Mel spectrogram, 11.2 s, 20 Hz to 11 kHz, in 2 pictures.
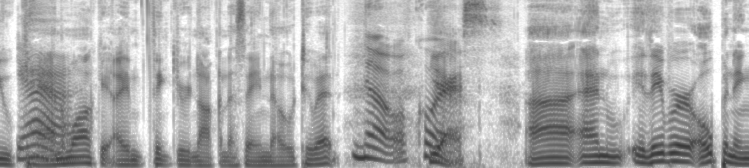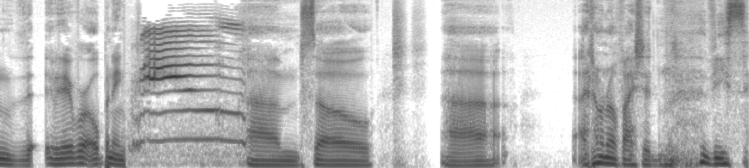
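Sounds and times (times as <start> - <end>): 
speech: 0.0 - 6.9, 7.5 - 11.2
cat meowing sound effect: 6.6 - 7.6.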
